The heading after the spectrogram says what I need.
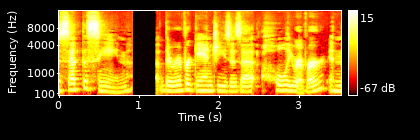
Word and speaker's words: Ganges: on I forgot to look up how to pronounce the name of the river. The Ganges G- S Ganges.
